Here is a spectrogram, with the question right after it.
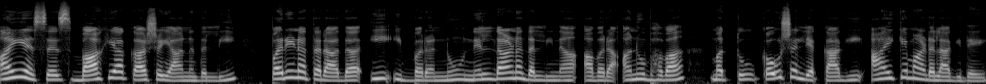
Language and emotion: Kannada, neutral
